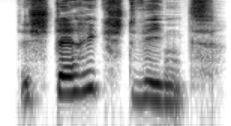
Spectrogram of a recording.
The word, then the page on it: de stärikscht Wìnd: Bas-Rhin; Strasbourg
